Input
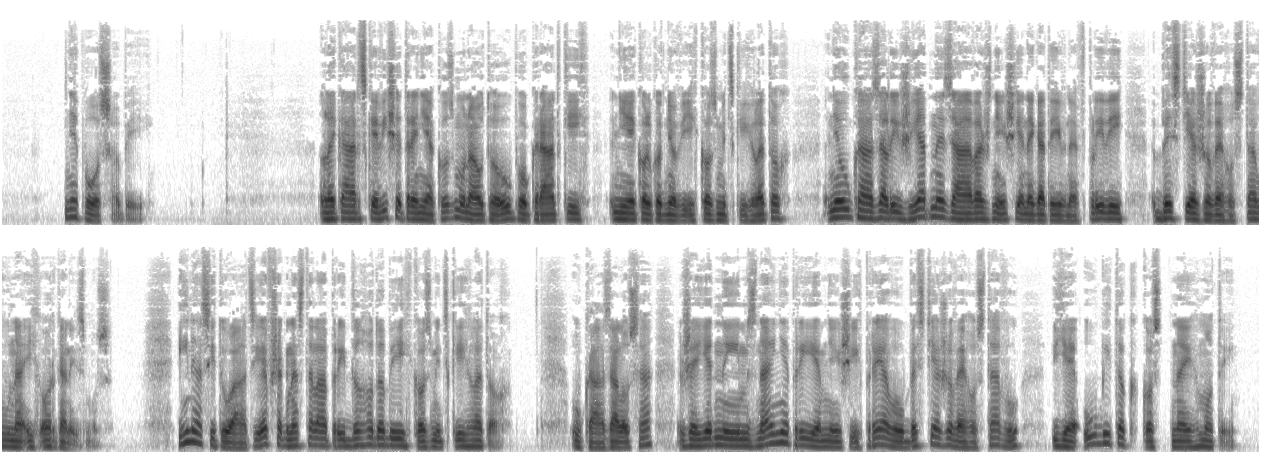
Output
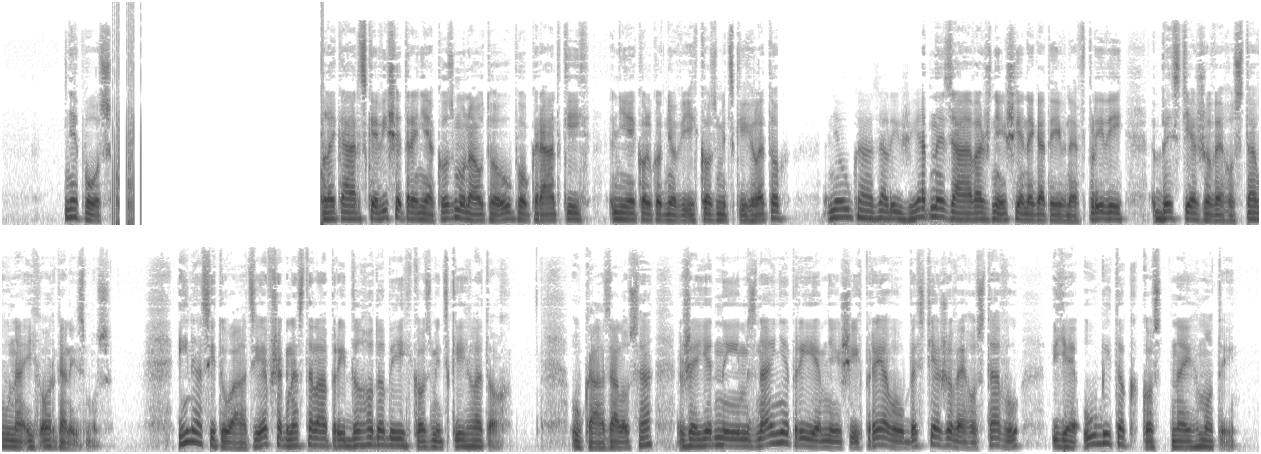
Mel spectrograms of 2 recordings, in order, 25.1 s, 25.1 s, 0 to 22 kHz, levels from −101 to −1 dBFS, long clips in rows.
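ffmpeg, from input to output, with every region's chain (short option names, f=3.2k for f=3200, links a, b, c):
-filter_complex "[0:a]asettb=1/sr,asplit=3[a][b][c];[a]atrim=end=1.084[d];[b]atrim=start=1.08:end=3.21,asetpts=PTS-STARTPTS,afade=t=in:d=0.004:c=qsin,afade=t=out:st=2.126:d=0.004:c=qsin,highpass=f=290:p=1,bandreject=f=1.3k:w=6.1,acrusher=bits=3:dc=4:mix=0:aa=0.000001[e];[c]atrim=start=3.206[f];[d][e]acrossfade=d=0.004:c1=hsin:c2=qsin[g];[g][f]acrossfade=d=0.004:c1=qsin:c2=hsin,asettb=1/sr,asplit=3[h][i][j];[h]atrim=end=7.754[k];[i]atrim=start=7.75:end=9.2,asetpts=PTS-STARTPTS,afade=t=in:d=0.004:c=qsin,afade=t=out:st=1.446:d=0.004:c=qsin,lowpass=1k,equalizer=f=740:w=0.54:g=-12.5[l];[j]atrim=start=9.196[m];[k][l]acrossfade=d=0.004:c1=hsin:c2=qsin[n];[n][m]acrossfade=d=0.004:c1=qsin:c2=hsin,asettb=1/sr,asplit=3[o][p][q];[o]atrim=end=19.784[r];[p]atrim=start=19.78:end=23.19,asetpts=PTS-STARTPTS,afade=t=in:d=0.004:c=qsin,afade=t=out:st=3.406:d=0.004:c=qsin,acrossover=split=6200[s][t];[t]acompressor=threshold=-52dB:ratio=4:attack=1:release=60[u];[s][u]amix=inputs=2:normalize=0,highpass=170[v];[q]atrim=start=23.186[w];[r][v]acrossfade=d=0.004:c1=hsin:c2=qsin[x];[x][w]acrossfade=d=0.004:c1=qsin:c2=hsin,equalizer=f=3.9k:t=o:w=0.94:g=-10,acompressor=threshold=-27dB:ratio=6"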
